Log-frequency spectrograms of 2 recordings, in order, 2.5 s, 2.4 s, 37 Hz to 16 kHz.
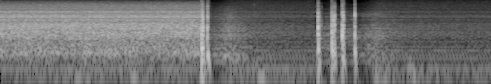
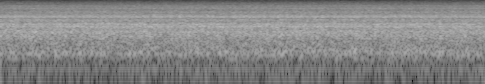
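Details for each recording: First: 10 V zener diode with a 68 µF 16 V tantalum capacitor placed across it. Loud hiss and a few clicks, then near silence with only a faint low hum; decoupling removes the zener noise. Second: 10 V Zener diode without a tantalum decoupling capacitor across it, output amplified: steady static rushing hiss like a radio tuned between stations; Zener noise, fixed by fitting a capacitor (e.g. 68 µF) across it.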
